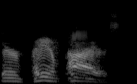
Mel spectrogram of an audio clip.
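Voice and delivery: put-on American Southern accent with a confiding tone. Leaning in to tell someone something in a story, in a southern accent. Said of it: "I don't know why I put a southern accent on it".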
